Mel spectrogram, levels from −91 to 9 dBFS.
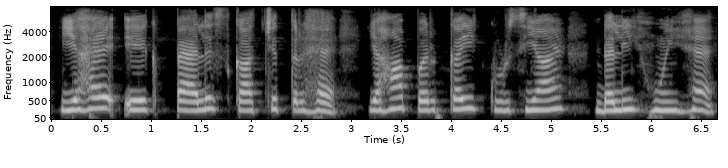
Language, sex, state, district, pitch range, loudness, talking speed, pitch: Hindi, female, Uttar Pradesh, Jalaun, 240-275 Hz, -22 LUFS, 115 wpm, 250 Hz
